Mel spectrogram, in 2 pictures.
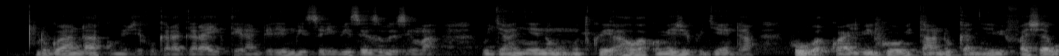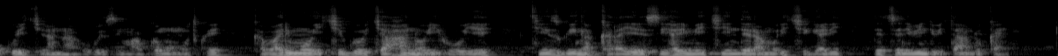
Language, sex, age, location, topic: Kinyarwanda, male, 25-35, Kigali, health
